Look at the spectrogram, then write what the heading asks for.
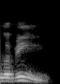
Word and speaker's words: Levine: Adam Levine. Oh, thank you for the invitation. It's Levin. I have relatives that pronounce it wrong, but Levin's cool.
